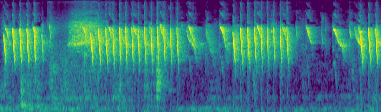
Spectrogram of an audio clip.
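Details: Bar-winged prinia giving its continuous 'ngebren' song, used as a lure to prompt other prinias to sing: long rapid trills of high, sharp ticking notes, briefly broken by a buzzy burst, then resumed in fast bursts.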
